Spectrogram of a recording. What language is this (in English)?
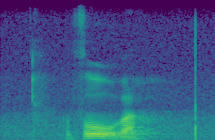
Venda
